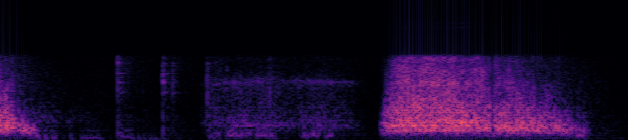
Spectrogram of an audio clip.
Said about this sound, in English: I believe it's you is breathing in the microphone. Okay. No breathing.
